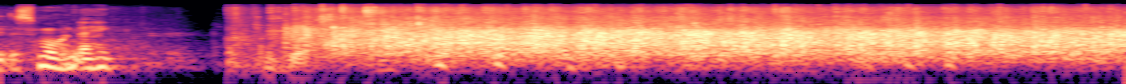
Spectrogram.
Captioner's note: audience applauding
